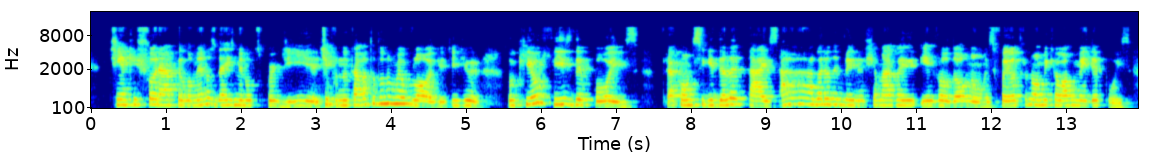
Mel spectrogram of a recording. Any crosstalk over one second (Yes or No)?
No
